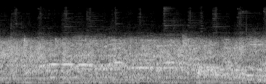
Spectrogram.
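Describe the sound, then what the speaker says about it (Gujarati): Applause and cheering from a crowd at a school annual function as a prize-winning student is honored, a dense, continuous wash of clapping and shouting children close by. "એમના માટે તાળીઓ તો ચાલુ જ રાખશું."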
